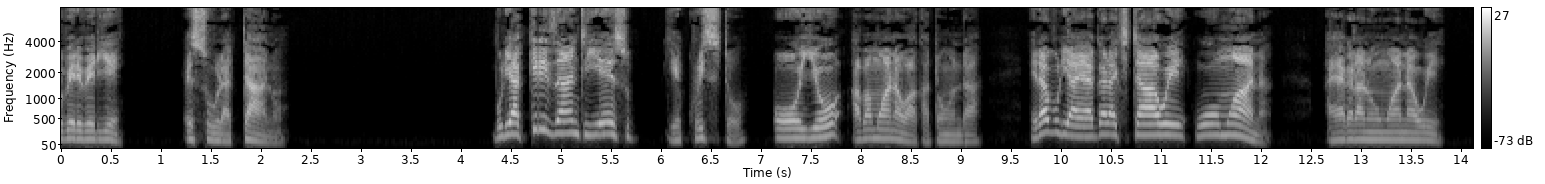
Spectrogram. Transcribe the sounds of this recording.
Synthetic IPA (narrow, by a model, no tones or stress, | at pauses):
βe̞ɾe̞βe̞ɾje̞ː | suːlatːa̰ːno̞̰ | βuljakːiɾizaːntije̞su | jekːuɾisi̥to̞̰ː | jo̞aβamwaːnawa̰kato̞ːnda | e̞ɾaβuliajaɡalaci̥taːwe̞wo̞ːmwaːna̰ː | jaɡalano̞ːmwaːnawe̞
